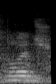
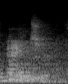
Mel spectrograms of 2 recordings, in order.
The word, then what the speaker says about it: malinche: Xiphophorus malinche, or malinche, depending on your pronunciation.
